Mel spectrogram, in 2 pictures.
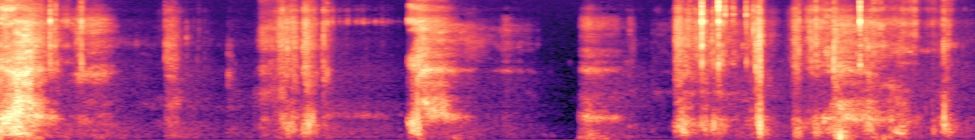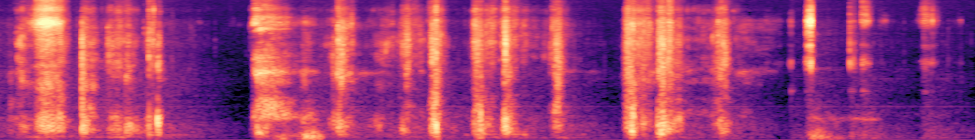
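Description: Irregular crunchy rustling and slapping bursts of a freshly caught carp thrashing while being handled at the bank, with hands and clothing rustling against it.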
